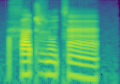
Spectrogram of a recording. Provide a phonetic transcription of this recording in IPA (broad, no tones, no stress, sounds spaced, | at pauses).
x a ʈ ɮ ũ c æ̃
